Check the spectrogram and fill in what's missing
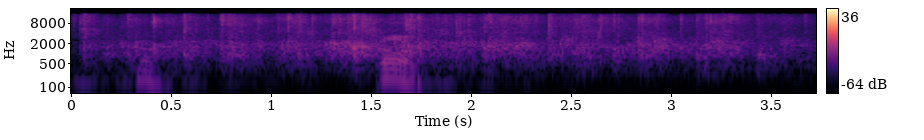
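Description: Audience applause at a European forum event in Vienna, honouring a speaker's 80th birthday; a broad, steady wash of clapping fills the clip while a voice speaks briefly over it.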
